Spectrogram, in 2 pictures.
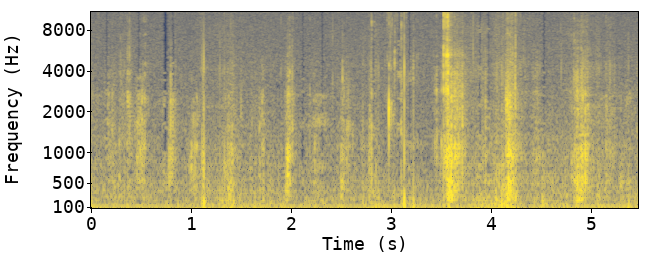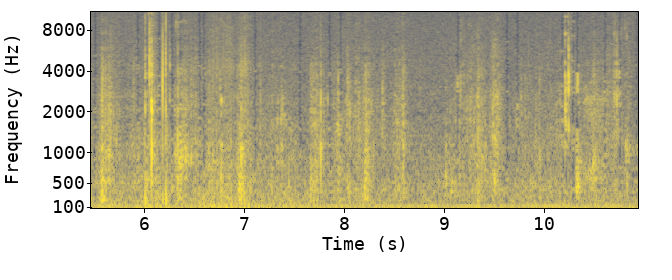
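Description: Close-up chewing of crunchy tortilla-chip nachos: irregular crunches and moist chewing sounds, over a steady low hum.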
